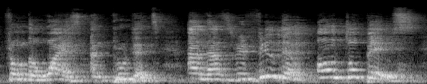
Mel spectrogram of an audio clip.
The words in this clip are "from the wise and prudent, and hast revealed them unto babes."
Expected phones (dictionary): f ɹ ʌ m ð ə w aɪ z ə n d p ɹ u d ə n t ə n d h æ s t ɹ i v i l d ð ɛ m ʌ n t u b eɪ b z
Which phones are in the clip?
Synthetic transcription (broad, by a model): f ɹ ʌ m ð ə w aɪ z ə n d p ɹ u d ə n t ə n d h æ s ɹ i v i l d ð ɛ m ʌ n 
